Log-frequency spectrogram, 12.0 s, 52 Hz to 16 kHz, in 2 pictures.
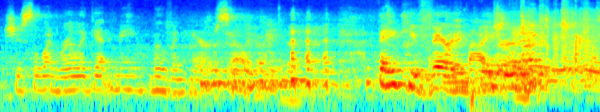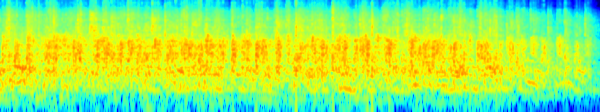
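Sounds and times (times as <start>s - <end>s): small group applauding: 5.0s - 12.0s.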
